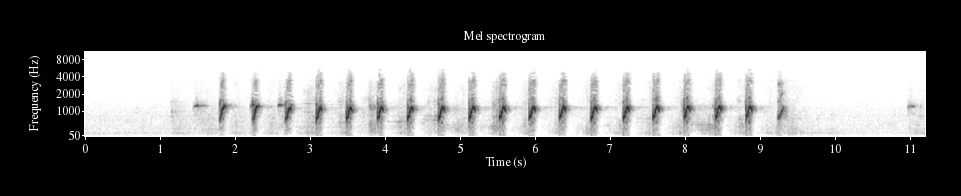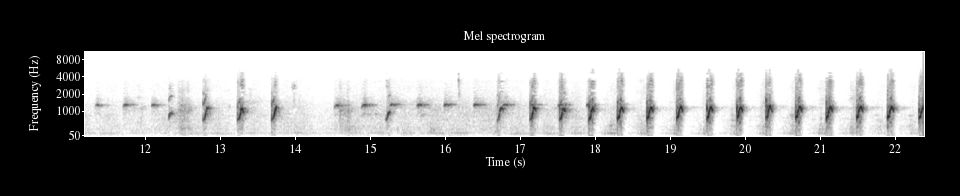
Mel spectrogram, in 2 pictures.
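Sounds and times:
female White-breasted waterhen calling with short harsh notes and softer hooting: 1.6s - 9.4s, 16.7s - 22.3s.

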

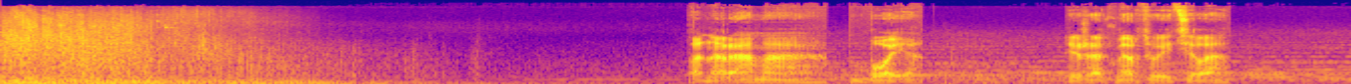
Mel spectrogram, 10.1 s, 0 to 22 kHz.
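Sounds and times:
grenade thrown through a window exploding in a war film: 0.0s - 3.6s
speech: 5.2s - 7.0s, 8.0s - 9.3s.

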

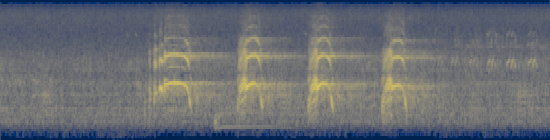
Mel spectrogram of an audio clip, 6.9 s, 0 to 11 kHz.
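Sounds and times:
brief low hum: 0.0s - 6.1s
limpkin giving loud wailing calls, Aramus guarauna: 1.9s - 5.5s.

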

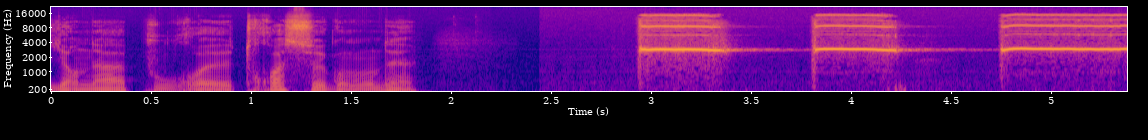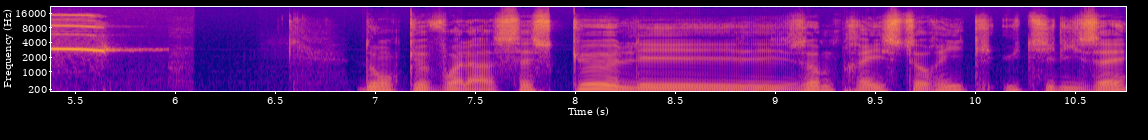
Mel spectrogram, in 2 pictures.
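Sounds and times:
speech: 0.0s - 2.1s, 6.9s - 10.7s
reconstructed prehistoric whistle made from reindeer phalanx bone: 2.6s - 6.1s.

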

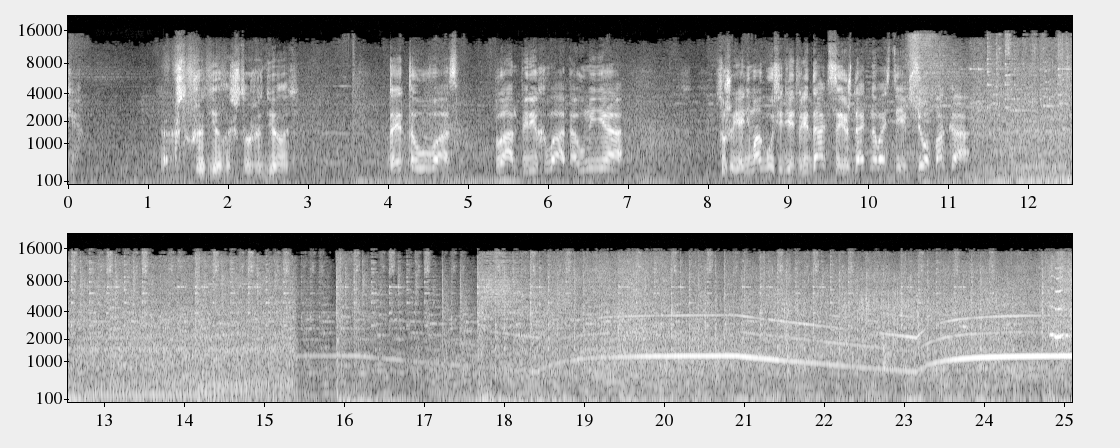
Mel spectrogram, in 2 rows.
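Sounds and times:
steady rumble of militia cars arriving at a hangar: 0.0s - 25.0s
speech: 1.2s - 3.0s, 4.0s - 7.1s, 8.1s - 11.6s
police car sirens wailing as militia cars arrive at a hangar: 11.3s - 25.0s.

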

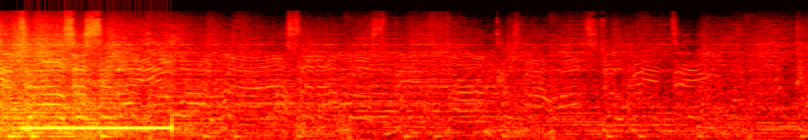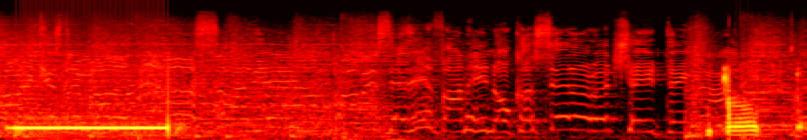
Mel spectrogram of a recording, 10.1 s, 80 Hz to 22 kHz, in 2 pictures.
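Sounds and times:
ringback tone of an outgoing phone call: 0.1s - 1.2s, 5.1s - 6.2s, 9.6s - 10.0s.

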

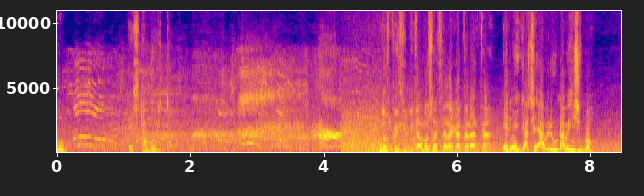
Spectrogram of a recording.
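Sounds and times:
speech: 0.0s - 0.3s, 1.0s - 1.8s, 4.8s - 8.2s
chorus of crow-like birds cawing harshly: 1.8s - 4.3s.

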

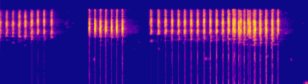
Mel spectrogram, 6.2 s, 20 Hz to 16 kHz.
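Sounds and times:
bird song of high pulsed notes in Indonesia: 0.0s - 6.1s.

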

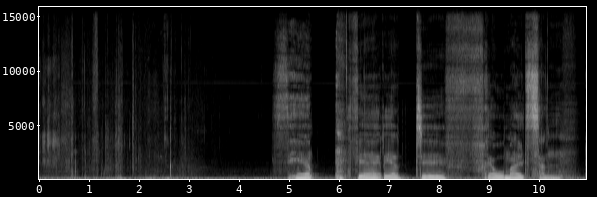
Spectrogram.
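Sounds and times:
envelope ripped open: 0.0s - 3.4s
letter paper rustling as it is unfolded: 0.0s - 3.9s
speech: 5.0s - 8.3s, 8.9s - 10.6s.

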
